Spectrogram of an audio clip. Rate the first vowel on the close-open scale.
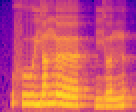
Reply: close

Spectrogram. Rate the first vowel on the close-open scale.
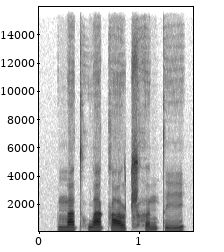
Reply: open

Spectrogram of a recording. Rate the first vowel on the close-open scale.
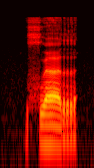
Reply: open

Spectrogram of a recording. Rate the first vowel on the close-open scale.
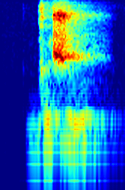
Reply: mid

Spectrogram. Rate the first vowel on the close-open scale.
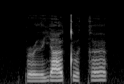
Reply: close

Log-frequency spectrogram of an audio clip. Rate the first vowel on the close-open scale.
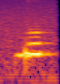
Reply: close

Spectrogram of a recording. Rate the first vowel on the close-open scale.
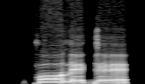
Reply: mid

